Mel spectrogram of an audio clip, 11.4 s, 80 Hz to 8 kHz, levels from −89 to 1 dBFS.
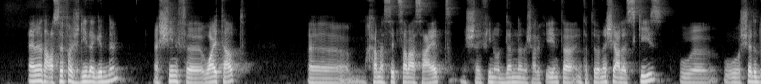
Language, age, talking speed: English, 20-39, 120 wpm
